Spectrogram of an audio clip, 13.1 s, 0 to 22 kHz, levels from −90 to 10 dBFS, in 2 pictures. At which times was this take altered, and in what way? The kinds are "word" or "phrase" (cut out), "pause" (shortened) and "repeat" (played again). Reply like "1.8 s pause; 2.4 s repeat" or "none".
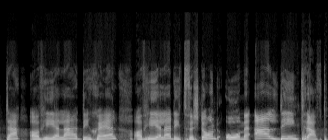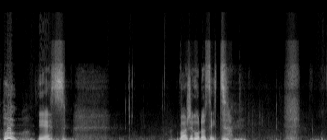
7.2 s pause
